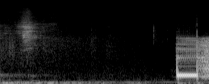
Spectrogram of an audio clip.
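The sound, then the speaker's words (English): A telephone call is placed to an amusement arcade in Scarborough. A short, loud burst of dialing tone cuts in near the end after mostly quiet line noise. “Today we have used some clips of Susan Jeffers from Laura's self-help cassettes to phone an amusement arcade in Scarborough.”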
